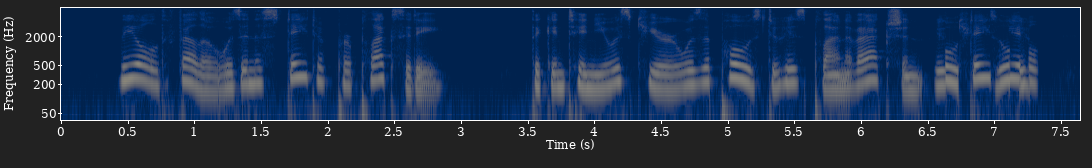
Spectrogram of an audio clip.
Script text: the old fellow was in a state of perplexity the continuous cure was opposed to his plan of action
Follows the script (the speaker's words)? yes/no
no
